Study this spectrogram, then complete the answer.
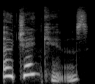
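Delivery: high, sing-song call of a lady; Lady Hardcastle calling the butler back; lady's call. Acted. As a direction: call him back, lilting and grand.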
